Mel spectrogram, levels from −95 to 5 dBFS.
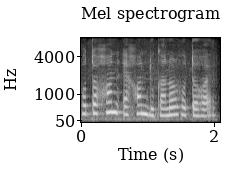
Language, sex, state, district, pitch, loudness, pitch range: Assamese, female, Assam, Kamrup Metropolitan, 275 Hz, -14 LUFS, 245-305 Hz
